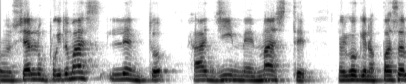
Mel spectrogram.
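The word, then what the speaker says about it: hajime maste (はじめまして): En japonés, eh, hajime maste, es hajime maste. Aunque lo quieras decir rápido, sigue siendo hajime maste.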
